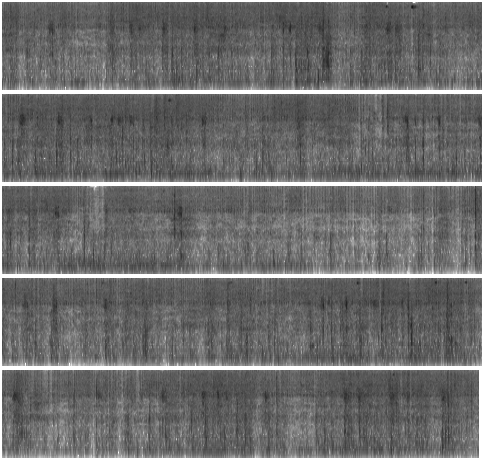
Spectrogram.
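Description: Mountain bike ridden downhill over a rocky trail: tyres rolling over stones, with a continuous rattle and frequent sharp knocks from the bike.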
